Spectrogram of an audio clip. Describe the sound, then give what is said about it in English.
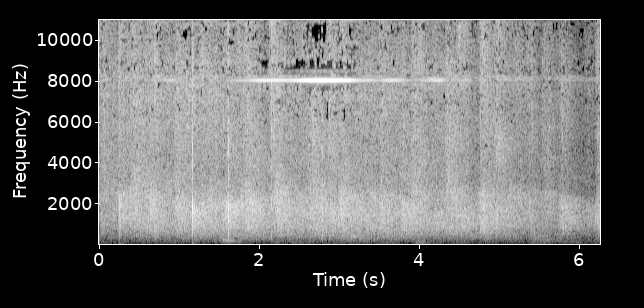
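An audience bursts into a sustained round of applause, a dense wash of many hands clapping that holds steady for several seconds, with a few sharper claps standing out near the start. “Will you give them a round of applause?”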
